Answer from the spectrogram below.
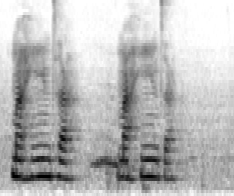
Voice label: "peon", Nasa Yuwe; paez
